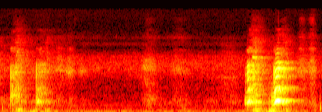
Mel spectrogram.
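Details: A mastiff barking while dreaming: a short burst of soft, muffled woofs near the start, then a louder double woof about three seconds later, with quiet in between.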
